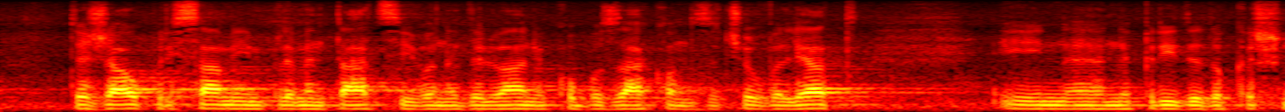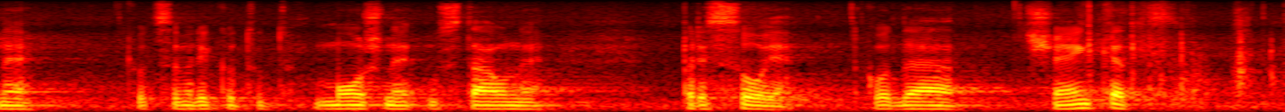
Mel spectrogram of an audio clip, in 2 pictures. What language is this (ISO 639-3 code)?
slv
